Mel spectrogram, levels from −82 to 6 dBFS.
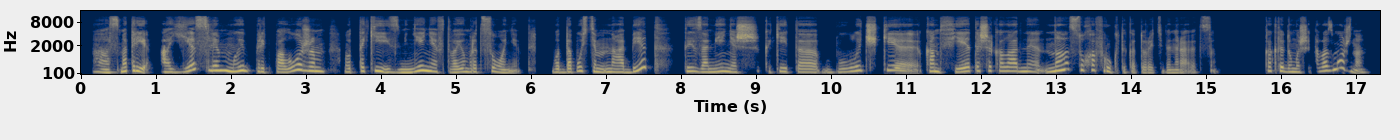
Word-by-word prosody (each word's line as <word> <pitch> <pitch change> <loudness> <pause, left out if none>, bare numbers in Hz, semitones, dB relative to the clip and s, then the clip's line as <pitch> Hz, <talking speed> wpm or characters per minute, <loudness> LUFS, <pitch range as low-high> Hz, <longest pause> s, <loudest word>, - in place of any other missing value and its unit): А, 175 -4 -2
смотри, 220 - +3 0.2
а 180 - 0
если 260 - +1
мы, 255 -1 +5
предположим, 225 - +1 0.2
вот 185 -2 -7
такие 225 -4 +1
изменения 175 +9 +3
в - - -11
твоём 180 +3 -2
рационе? 185 - -4 0.4
Вот, 175 -2 -4
допустим, 185 -1 -1
на 180 -1 -1
обед 280 - -1 0.3
ты 220 -1 -1
заменишь 185 +2 +3
какие-то 175 -3 -3
булочки, 170 - 0
конфеты 215 +2 0
шоколадные 230 -4 +1
на 255 - +2
сухофрукты, 270 - -4
которые 150 -1 -8
тебе 150 +1 -10
нравятся. 150 0 -8 0.6
Как 235 0 -4
ты 230 - +3
думаешь, 190 -3 -1
это 215 - -12
возможно? 255 - -2
200 Hz, 110 wpm, -20 LUFS, 175-235 Hz, 0.6 s, мы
